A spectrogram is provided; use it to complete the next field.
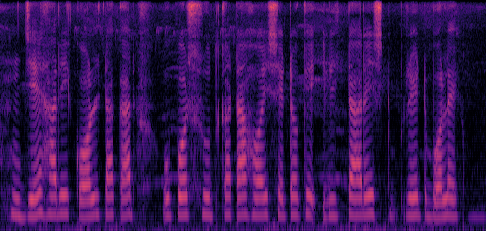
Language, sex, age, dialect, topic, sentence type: Bengali, female, 25-30, Jharkhandi, banking, statement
